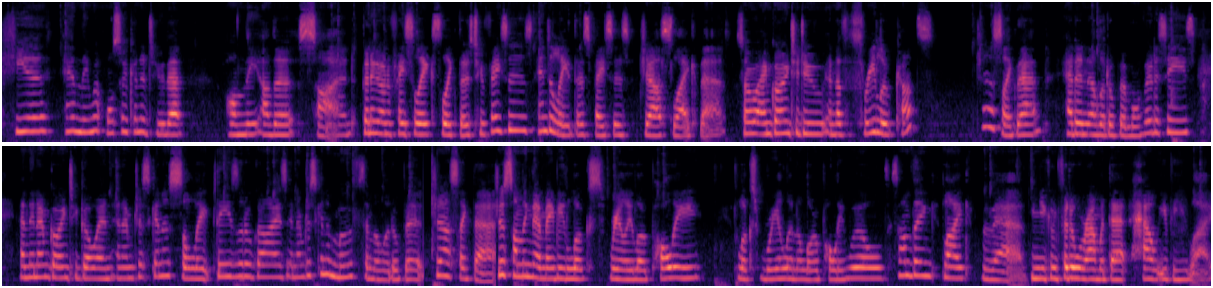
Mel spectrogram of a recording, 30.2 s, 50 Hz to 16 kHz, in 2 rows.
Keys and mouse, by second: 0.5 ctrl+r, 4.4 ctrl+z, 5.0 shift+click, 6.0 x, 7.2 click, 9.0 ctrl+z, 10.6 ctrl+r, 13.7 click, 14.7 KP_1, 16.5 click, 17.8 click, 17.8 g, 18.0 g, 18.8 click, 19.0 g, 20.1 click, 20.3 g, 20.5 KP_1, 21.2 g, 21.2 x, 23.4 click, 23.4 g, 24.1 g, 27.4 click, 27.8 g.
